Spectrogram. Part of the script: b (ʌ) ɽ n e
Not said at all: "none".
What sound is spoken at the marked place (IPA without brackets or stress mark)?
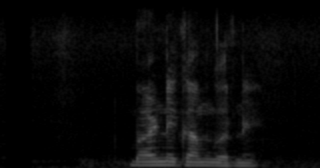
a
